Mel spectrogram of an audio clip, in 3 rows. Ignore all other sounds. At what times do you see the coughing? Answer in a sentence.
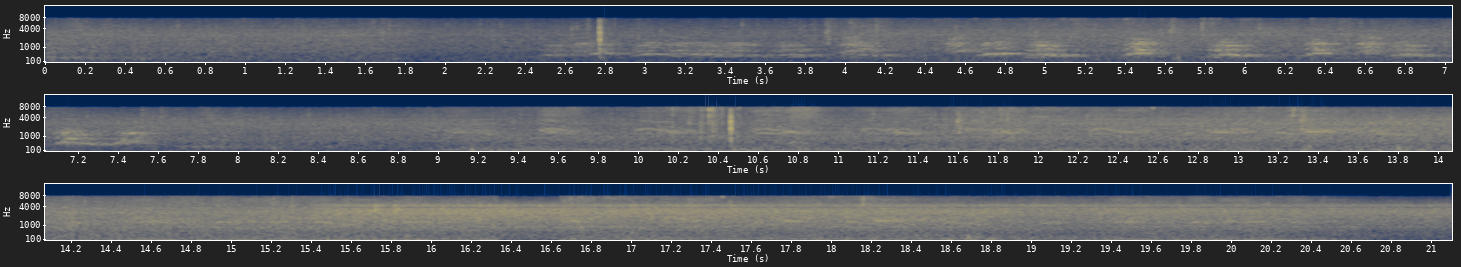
The coughing can't be heard in this clip.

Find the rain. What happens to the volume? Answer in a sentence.
The volume of the rain goes up.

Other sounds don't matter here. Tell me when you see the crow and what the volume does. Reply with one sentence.
You can hear the crow from 8.8 to 20.8 s, at a steady volume.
